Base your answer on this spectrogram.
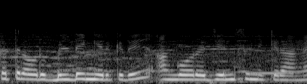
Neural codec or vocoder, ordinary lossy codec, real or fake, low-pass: none; none; real; 5.4 kHz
